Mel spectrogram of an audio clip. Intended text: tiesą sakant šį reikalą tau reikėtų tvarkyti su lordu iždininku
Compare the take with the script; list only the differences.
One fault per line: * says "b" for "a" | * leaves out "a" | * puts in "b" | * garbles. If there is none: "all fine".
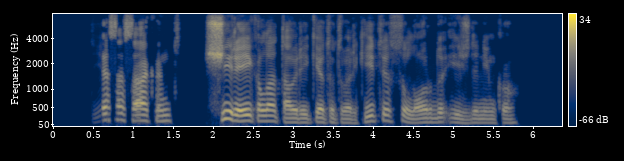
all fine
